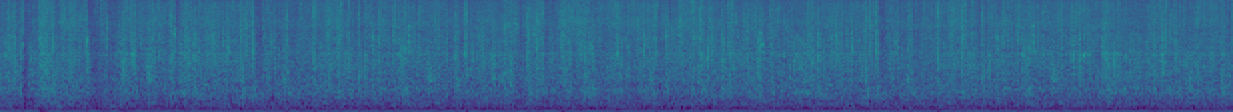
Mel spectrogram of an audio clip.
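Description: Steady heavy rain: a dense, even hiss with a fine crackle of drops.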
